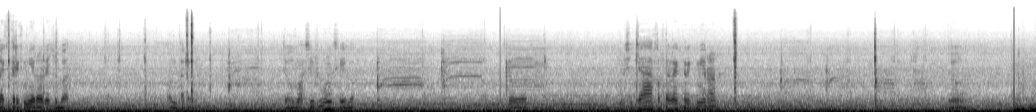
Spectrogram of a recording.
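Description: A young man talks calmly close by, inside a car.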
